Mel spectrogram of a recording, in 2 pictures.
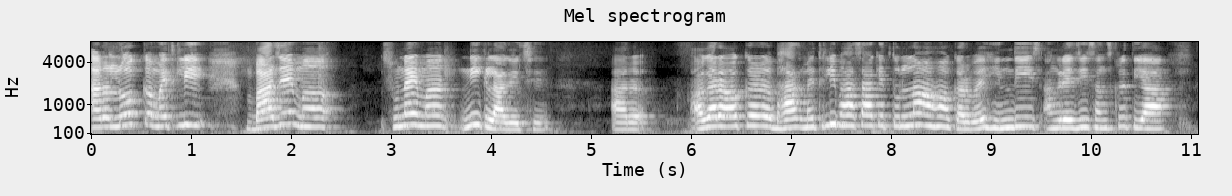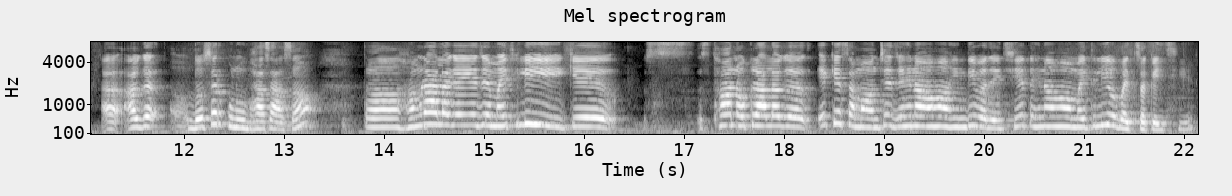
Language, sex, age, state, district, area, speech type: Maithili, female, 18-30, Bihar, Saharsa, rural, spontaneous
